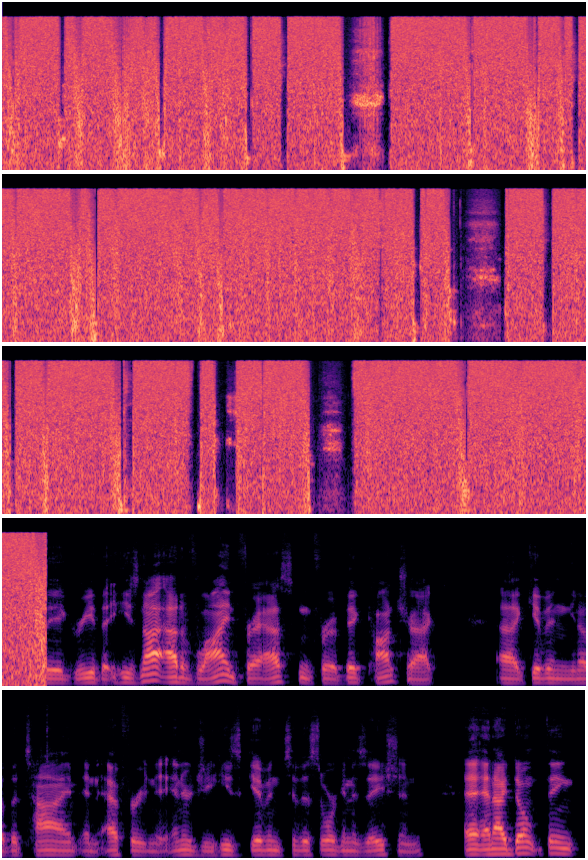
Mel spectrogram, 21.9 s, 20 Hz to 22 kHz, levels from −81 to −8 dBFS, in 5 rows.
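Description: From the very start until about 13.47 s, the speech comes with loud, harsh broadband noise: samples built from the wrong bytes. The bytes of each sample get assembled in the wrong order or alignment, so the jittery low bits end up dominating every value.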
